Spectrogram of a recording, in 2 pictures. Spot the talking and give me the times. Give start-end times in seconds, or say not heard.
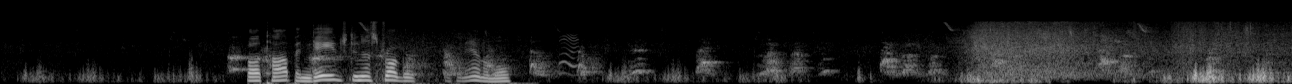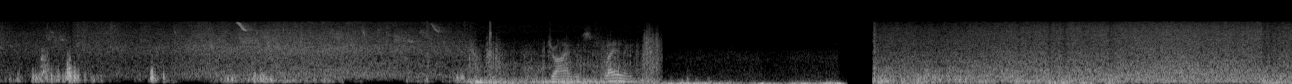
2.5-5.2, 17.6-19.2.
